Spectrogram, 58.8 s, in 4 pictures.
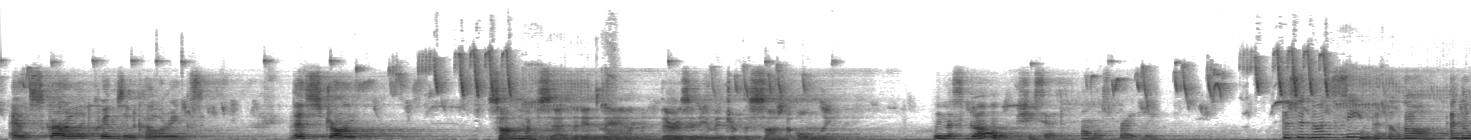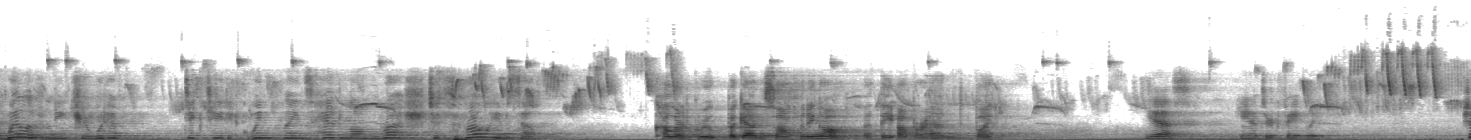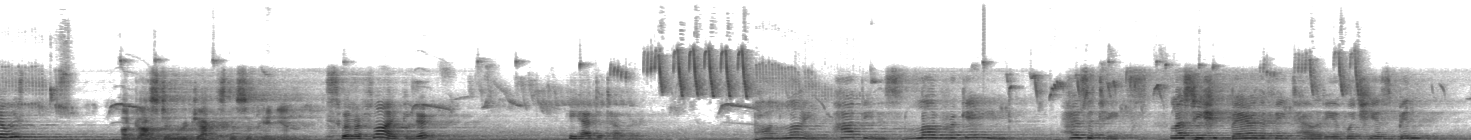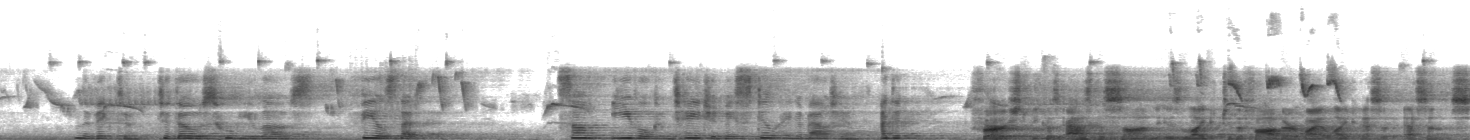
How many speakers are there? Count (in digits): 4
